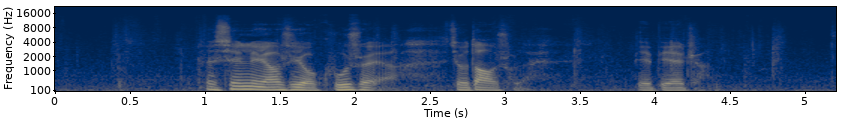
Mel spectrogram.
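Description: A young man speaks quietly and earnestly nearby.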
